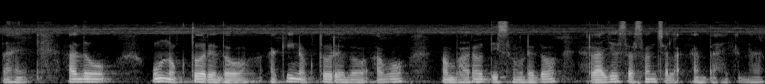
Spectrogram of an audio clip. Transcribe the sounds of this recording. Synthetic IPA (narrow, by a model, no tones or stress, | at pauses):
t̪aɦɛ̃ | ad̪ɔ | unɔkt̪ɔɾɛd̪ɔakinɔkt̪ɔɾɛd̪ɔabɔ | nɔbʱaɾɔd̪isɔmɾɛd̪ɔ | ɾad͡ʒɔsasant͡ʃala̰ʔkant̪aɦɛ̃kana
